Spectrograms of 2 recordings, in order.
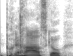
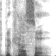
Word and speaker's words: Picasso: John Lennon or anybody picasco they have to what did you hear how you pronounce Picasso no I've never heard that in my entire life they say picasco picasco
